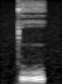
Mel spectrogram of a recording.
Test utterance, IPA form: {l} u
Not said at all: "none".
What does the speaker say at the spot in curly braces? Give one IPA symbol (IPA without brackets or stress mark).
ɾ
